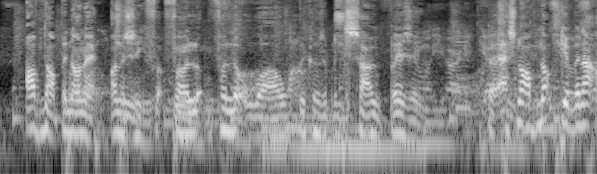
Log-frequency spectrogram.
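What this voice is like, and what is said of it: Usual voice. Nothing is said of it.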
